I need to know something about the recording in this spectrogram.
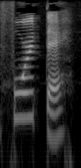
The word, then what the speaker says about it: forte: fourth the word is spelled Forte but the E is pronounced only when speaking of music as a Forte passage the words for a strong point and stronghold are pronounced same forth thank you for watching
